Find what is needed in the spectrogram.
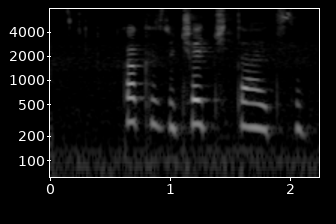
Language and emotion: Russian, neutral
